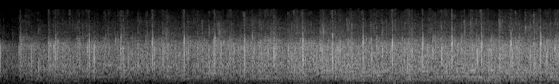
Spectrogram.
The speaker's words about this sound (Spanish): Son los aplausos a la voz del presidente del Parlamento andaluz, Juan Pablo Durán, leyendo el resultado del debate final de la Ley Audiovisual de Andalucía, que ha sido aprobada por unanimidad en la Cámara Andaluza.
